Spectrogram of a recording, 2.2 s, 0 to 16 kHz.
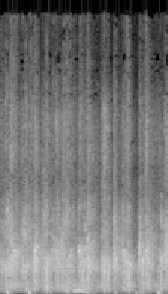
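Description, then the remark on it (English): A crowd at the ATRU Live event in Amsterdam applauds VC for Africa and 1% Club, a dense wash of many hands clapping at once with scattered sharp individual claps standing out, fairly loud and sustained throughout with no voices. “Please give them a warm round of applause for being incredible.”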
